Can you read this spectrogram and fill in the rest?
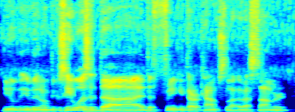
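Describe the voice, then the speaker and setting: Italian-accented male host, live-stream chat, animated and chatty, filler-heavy. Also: a little fast. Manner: animated, many fillers, pitch jumps when excited. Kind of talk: casual video-call chat. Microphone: video call.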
